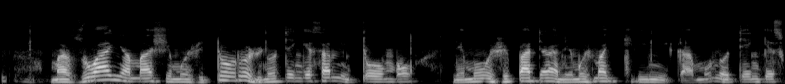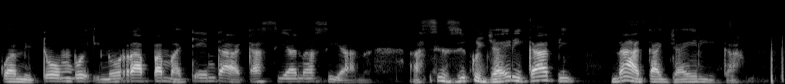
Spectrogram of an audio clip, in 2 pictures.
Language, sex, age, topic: Ndau, male, 18-24, health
